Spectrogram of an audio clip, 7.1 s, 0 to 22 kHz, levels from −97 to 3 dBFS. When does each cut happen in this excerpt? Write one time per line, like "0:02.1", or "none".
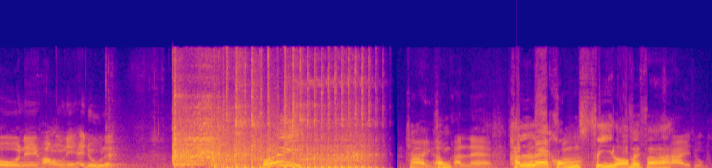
0:03.8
